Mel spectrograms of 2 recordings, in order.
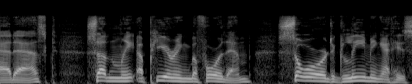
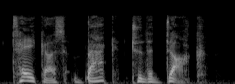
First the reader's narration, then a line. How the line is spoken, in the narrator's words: she said calmly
